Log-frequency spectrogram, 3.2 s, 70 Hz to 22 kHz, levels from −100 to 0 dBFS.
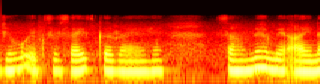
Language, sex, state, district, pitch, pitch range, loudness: Hindi, female, Goa, North and South Goa, 185 Hz, 175-190 Hz, -17 LUFS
